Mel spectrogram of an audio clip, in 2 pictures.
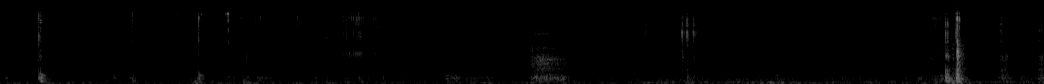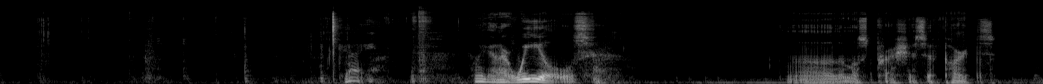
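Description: Metal tweezers tick and click against a small watch movement.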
